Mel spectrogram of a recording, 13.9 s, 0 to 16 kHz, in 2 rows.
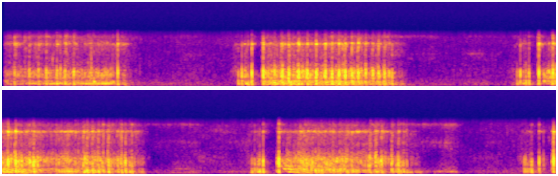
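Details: Two people snoring: loud, rough, rumbling snores recurring about every three and a half seconds, about 17 breaths a minute; heavy snoring.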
